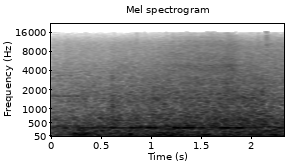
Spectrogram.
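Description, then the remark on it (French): Steady rushing wind and water noise fills the scene, constant, with a faint sustained humming whine running underneath, aboard the Maxi Edmond de Rothschild, a flying foiling sailboat racing at sea for the Jules Verne Trophy. No one speaks. “On vous embarque sur le premier bateau volant qui s'attaque à ce défi où chaque minute compte.”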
